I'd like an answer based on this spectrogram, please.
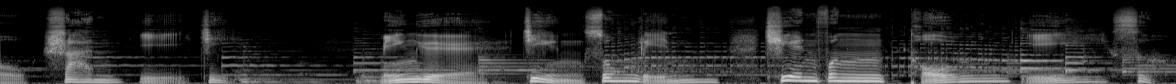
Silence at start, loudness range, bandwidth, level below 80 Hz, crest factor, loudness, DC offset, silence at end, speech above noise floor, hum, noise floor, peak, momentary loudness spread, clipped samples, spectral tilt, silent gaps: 0 s; 7 LU; 15.5 kHz; -40 dBFS; 18 dB; -21 LUFS; under 0.1%; 0 s; 24 dB; none; -45 dBFS; -4 dBFS; 17 LU; under 0.1%; -5.5 dB/octave; none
